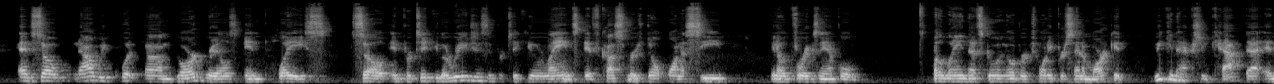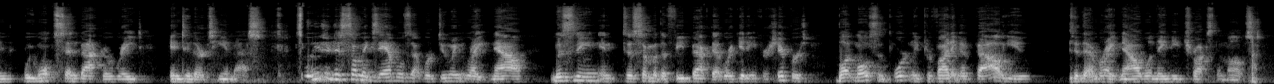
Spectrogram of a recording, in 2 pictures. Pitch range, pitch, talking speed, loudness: 130-155 Hz, 135 Hz, 205 wpm, -20 LUFS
